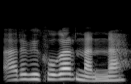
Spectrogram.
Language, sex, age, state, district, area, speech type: Bodo, female, 18-30, Assam, Baksa, rural, spontaneous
